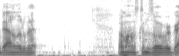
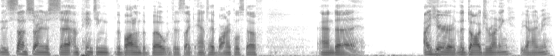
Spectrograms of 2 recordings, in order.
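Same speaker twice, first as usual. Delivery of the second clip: usual speaking voice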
